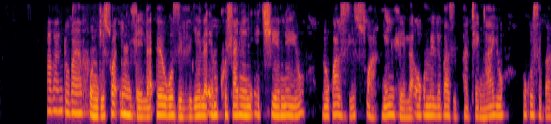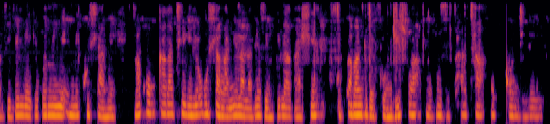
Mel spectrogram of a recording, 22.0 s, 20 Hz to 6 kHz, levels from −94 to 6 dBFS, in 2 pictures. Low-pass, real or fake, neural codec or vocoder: 5.4 kHz; real; none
